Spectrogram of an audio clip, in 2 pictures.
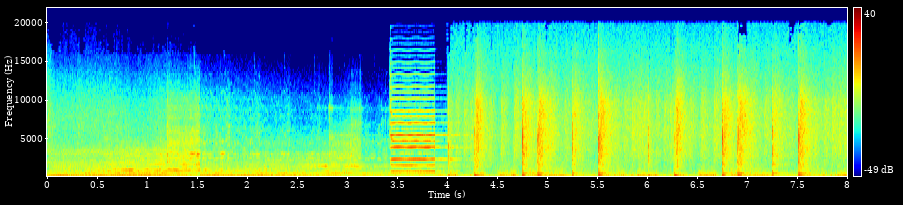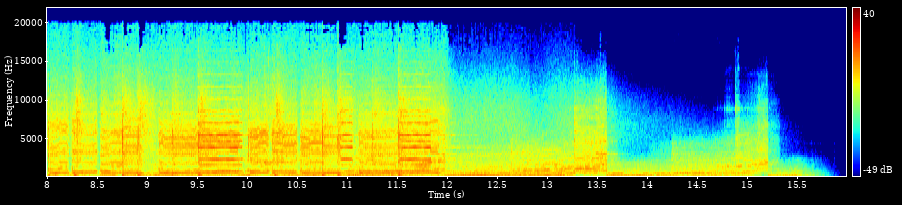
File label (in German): Impro Jazz Avantgardistisch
